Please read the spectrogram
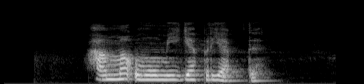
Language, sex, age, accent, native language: Uzbek, female, 12-17, Sirdaryo, Uzbek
